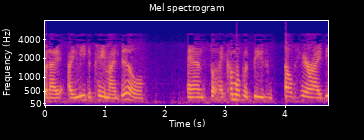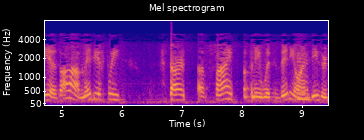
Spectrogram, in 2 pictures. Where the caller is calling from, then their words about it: Minneapolis, Minnesota, United States; I'm calling from Minneapolis, St. Paul, Minnesota.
